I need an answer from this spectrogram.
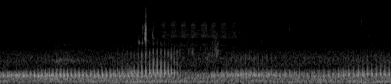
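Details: Chorus of common frogs calling at a spawning site beside the yellow trail in Sunnersta, Uppsala, Sweden, recorded with a parabolic microphone just above the water: a continuous low purring, grunting drone, with a brief sharp splash or click midway.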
